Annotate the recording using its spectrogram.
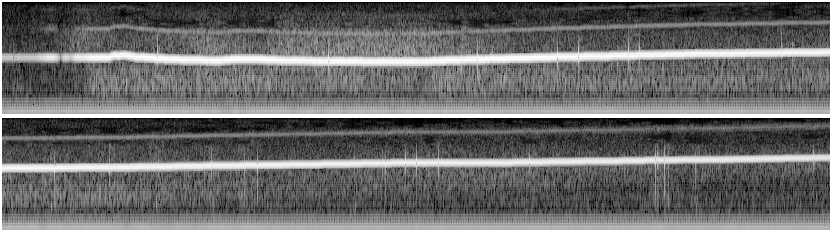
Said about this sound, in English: And by the way, when you sweep a beat frequency oscillator or any other kind of oscillator that's beating against the signal, you'll hear the tone change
